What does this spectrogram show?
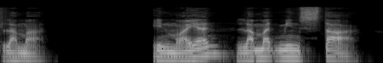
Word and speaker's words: Lamat: Last in this harmony cycle is yellow lamat pronounced lamat.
